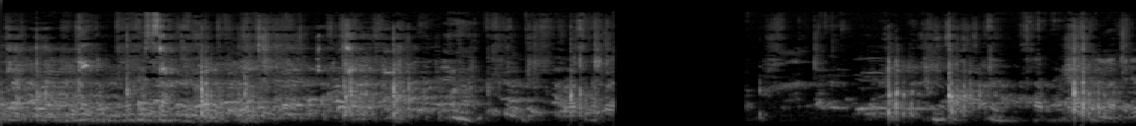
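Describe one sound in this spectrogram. Sneakers scuff and squeak on a hard court.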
